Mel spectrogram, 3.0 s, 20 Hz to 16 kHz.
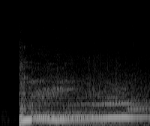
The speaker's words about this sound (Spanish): Y al levantar el capó, un V12 turbo de 600 caballos de fuerza, uno podría conseguir esta potencia con tan solo un V8, pero el V12 le da una tersura efervescente.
